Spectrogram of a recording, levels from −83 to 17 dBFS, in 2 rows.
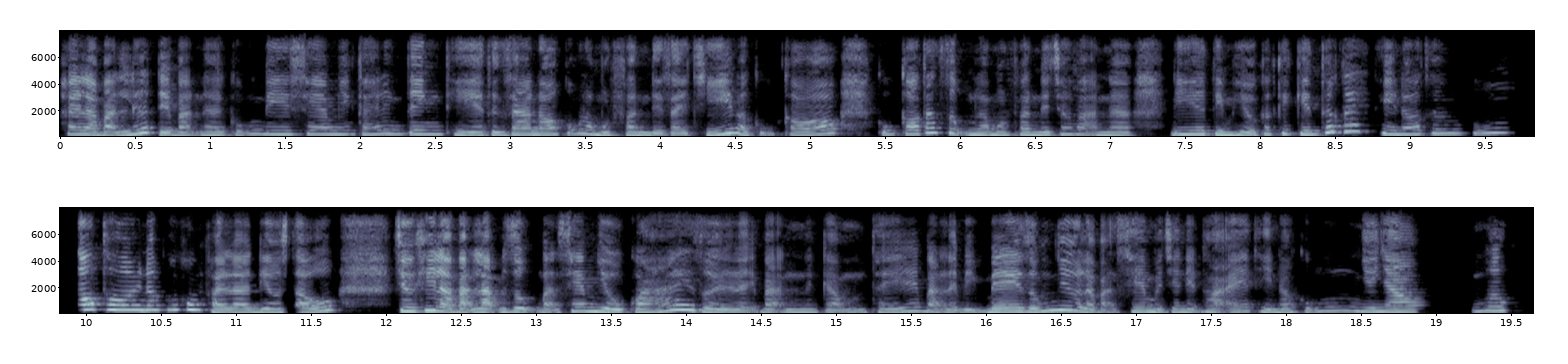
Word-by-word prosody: Hay 270 -1 +1
là 250 - +4
bạn 215 -2 +1
lướt 285 +10 +4
để - - +3
bạn, 200 +1 -3
à, 195 - 0
cũng 285 +5 -7
đi 270 -1 -1
xem 265 -1 -3
những 270 +1 -5
cái 260 +1 -4
linh 295 -1 -4
tinh 280 -2 -1
thì 210 -5 0
thực 200 - +1
ra 240 +3 0
nó 240 +1 0
cũng 295 +3 -9
là 295 -3 -1
một 200 -3 +1
phần 195 -2 0
để 170 - -1
giải 160 -1 -3
trí 225 - +3
và - - +1
cũng 275 - -9
có 250 +5 -2 0.3
cũng 275 - -7
có 280 0 +1
tác 360 +2 0
dụng 310 -9 -1
là 220 -1 +2
một 215 - +1
phần 225 -2 +1
để 195 - +2
cho 255 +5 -3
bạn, 220 -6 -3
ờ, 195 -1 -2 0.3
đi 260 +1 +2
tìm 225 -5 +4
hiểu 200 -4 +2
các 260 - -5
cái 305 - -1
kiến 255 -1 +1
thức 425 +7 +2
ấy, 470 0 -2
thì 305 -4 +1
nó 260 +2 -1
trông 315 0 -2 0.2
cũng 335 +1 -6 0.4
tốt 400 +1 +6
thôi, 360 -2 +5
nó 345 - +4
cũng 365 0 -2
không 385 -1 +3
phải 195 - +2
là 195 0 +2
điều 210 +1 0
xấu. 225 +10 -1 0.4
Trừ 280 -3 +6
khi 315 +2 +7
là 265 -4 +9
bạn 220 -2 +4
lạm 220 0 +4
dụng, 235 0 -1
bạn 200 -1 -3
xem 270 +4 +1
nhiều 220 -6 +4
quá 205 +2 -1
ấy, 355 +3 +4
rồi 230 -10 0
lại 180 -2 -2
bạn 185 -2 -3
cảm 165 -1 -5 0.2
thấy 220 +7 -3
bạn 255 -6 -3
lại 175 - -3
bị 180 0 -3
mê 245 +2 +3
giống 245 +7 +2
như 335 0 +5
là 240 -10 0
bạn 195 - -7
xem 235 +3 -1
ở 205 - 0
trên 220 +1 -2
điện 205 0 -3
thoại 220 -2 -3
ấy 245 +3 -4
thì 215 -6 -2
nó 190 +1 -2
cũng 290 +1 -7
như 245 -2 -1
nhau, 240 0 +1 0.4
đúng 270 +2 -6
không? 305 0 -2
245 Hz, 295 wpm, -21 LUFS, 210-280 Hz, 0.4 s, là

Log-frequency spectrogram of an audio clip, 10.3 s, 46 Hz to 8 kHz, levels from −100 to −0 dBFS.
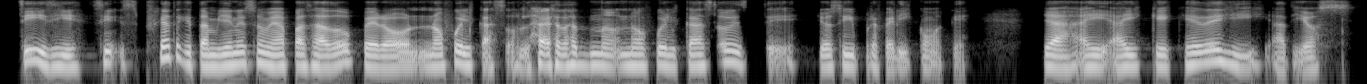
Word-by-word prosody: Sí, 185 -3 +3
sí, 135 -1 -2
sí, 170 +6 -3
esp - - -8
f - - -13
fíjate 230 +1 +3
que 155 - -2
también 140 +1 +3
eso 160 +1 +1
me 140 -2 +4
ha 140 - +2
pasado, 140 +4 +3
pero, 125 - +4
no 135 - 0
fue 160 - +3
el 145 - 0
caso, - - -3
la - - -5
verdad 145 +3 +4
no 145 -1 -2
no 140 0 0
fue 145 +1 0
el 135 - -5
caso, 140 +5 0
este, 160 -2 -5
yo 130 0 0
sí 135 +1 -1
preferí 65 - -5
como - - -7
que - - -16 0.5
ya, 130 -2 +4
ahí 135 -2 0
ahí 135 +1 +1
que 135 0 -3
quede 160 +5 +2
y 150 -4 -4
adiós. 115 +1 -6
140 Hz, 215 wpm, -23 LUFS, 135-155 Hz, 0.5 s, me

